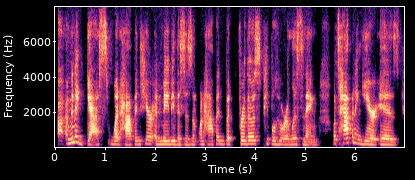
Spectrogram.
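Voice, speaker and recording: A woman with a lowish voice works through a writer's draft as a coach, explaining as she thinks aloud. Her delivery is conversational, checking in as she goes. The recording is dull and a little lo-fi. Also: moderate pace. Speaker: writing coach and podcast host. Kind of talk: conversational manuscript critique.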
